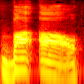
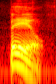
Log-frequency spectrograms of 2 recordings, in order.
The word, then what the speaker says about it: Baal: say yes it's pronounced Baal or people in English speaking countries say baale and I use them interchangeably if I'm speaking and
